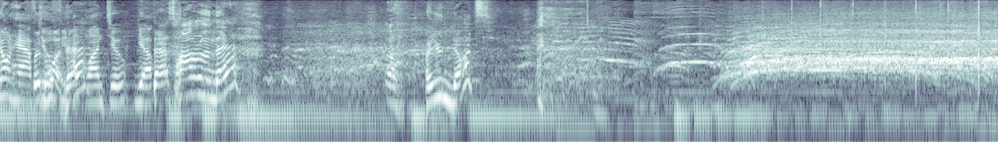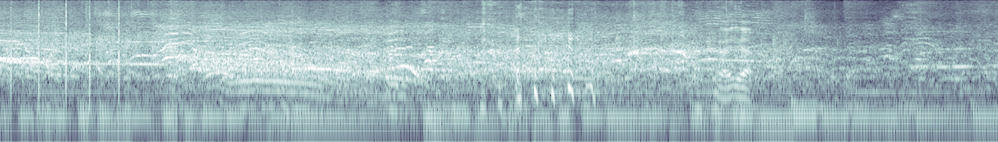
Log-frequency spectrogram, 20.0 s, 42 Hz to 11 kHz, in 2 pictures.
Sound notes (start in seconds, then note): 5.1 cheers and applause; 11.1 audience groans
